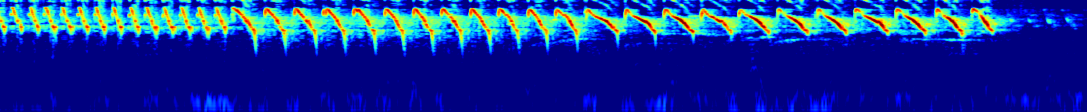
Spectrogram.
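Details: Canary singing a long, sharp single-breath phrase as a tutor recording for young canaries: a very fast high trill that shifts into slower, deeper-swooping descending whistles, repeated steadily for five seconds before stopping.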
